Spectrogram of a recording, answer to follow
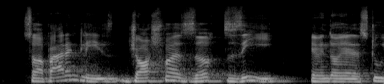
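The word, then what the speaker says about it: Zirkzee: on this pitch uh apparently you say his name Joshua z z even he has two E's so it's very interesting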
